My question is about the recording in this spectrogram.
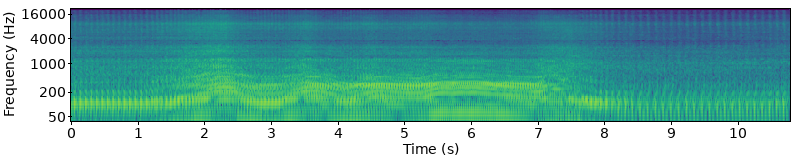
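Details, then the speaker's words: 1982-83 Honda V45 Sabre V4 cafe racer project, start after a no-start, no choke, blipped: revs rise and fall with a lumpy uneven idle; owner suspects it isn't running on all 4 cylinders, plans to recheck compression. "Okay, so it starts. Doesn't sound like it's running on all 4 cylinders, but it starts."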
